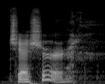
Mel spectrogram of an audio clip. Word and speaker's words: Cheshire: Cheshire is pronounced Cheshire. – Yeah, I think I pronounced it that way.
